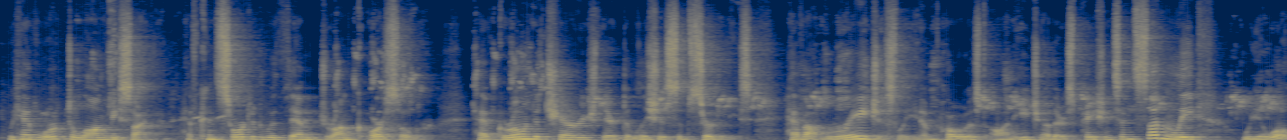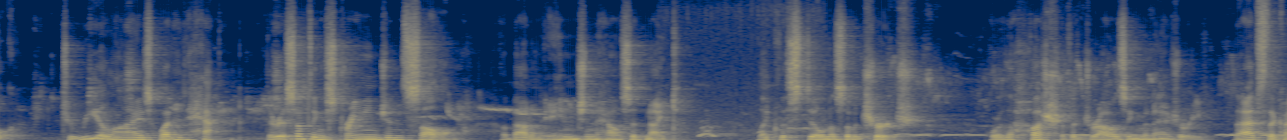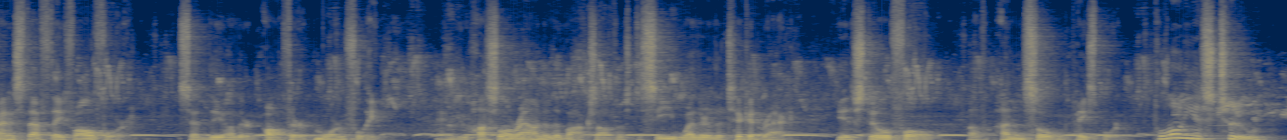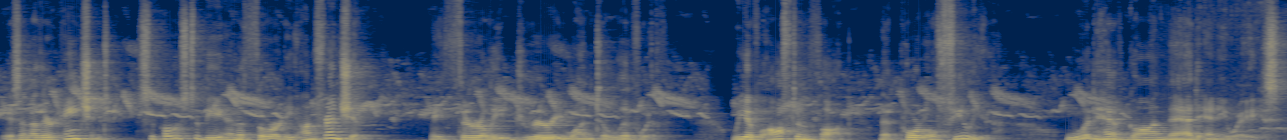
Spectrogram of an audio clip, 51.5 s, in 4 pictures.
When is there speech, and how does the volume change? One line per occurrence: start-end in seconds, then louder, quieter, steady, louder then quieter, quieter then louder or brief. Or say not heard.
0.0-51.4 steady.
